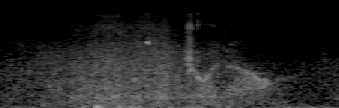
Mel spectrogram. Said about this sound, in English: Listening to the sound of the waves, feel that cool breeze against your skin.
